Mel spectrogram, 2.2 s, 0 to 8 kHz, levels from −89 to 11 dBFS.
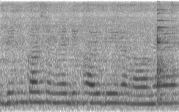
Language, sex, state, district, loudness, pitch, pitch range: Hindi, female, Haryana, Charkhi Dadri, -21 LUFS, 250 Hz, 240-255 Hz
